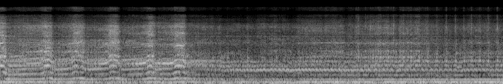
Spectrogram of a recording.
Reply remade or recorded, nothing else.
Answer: remade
